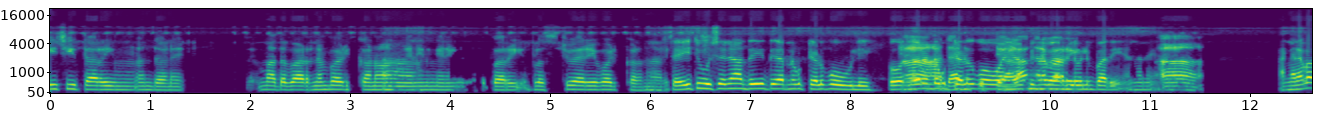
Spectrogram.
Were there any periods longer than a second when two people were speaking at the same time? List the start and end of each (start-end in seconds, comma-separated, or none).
8.6-10.4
